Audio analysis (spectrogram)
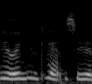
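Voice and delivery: tearful, welling-up, near-crying voice. Telling viewers about crying at a video edit: tearful. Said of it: "I literally have tears falling down".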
